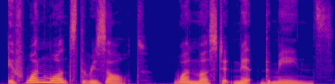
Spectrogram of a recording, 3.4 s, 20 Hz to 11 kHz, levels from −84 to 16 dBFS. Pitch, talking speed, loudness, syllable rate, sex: 190 Hz, 180 wpm, -20 LUFS, 4.8 syllables/s, female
